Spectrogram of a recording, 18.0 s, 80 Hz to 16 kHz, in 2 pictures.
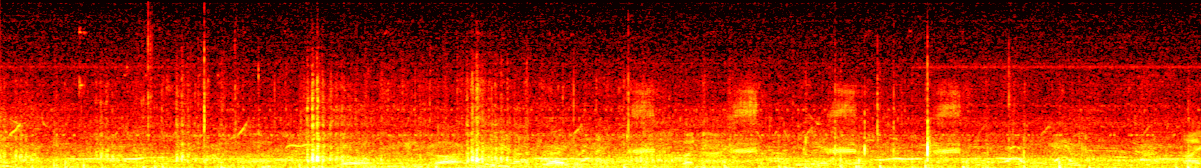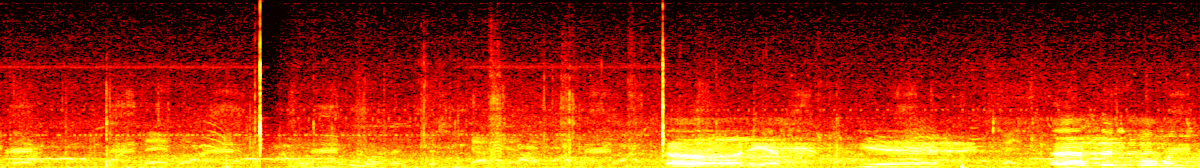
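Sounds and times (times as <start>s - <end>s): horse hoofbeats on sand: 0.0s - 18.0s
indistinct voices: 0.0s - 18.0s.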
